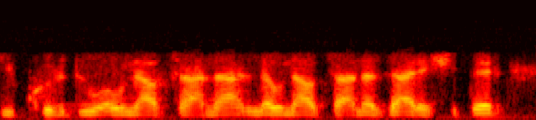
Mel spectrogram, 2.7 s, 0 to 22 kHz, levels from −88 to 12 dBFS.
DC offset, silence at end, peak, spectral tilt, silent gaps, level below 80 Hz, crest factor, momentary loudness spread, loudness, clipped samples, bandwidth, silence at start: under 0.1%; 0.2 s; -10 dBFS; -7 dB/octave; none; -70 dBFS; 16 dB; 3 LU; -26 LUFS; under 0.1%; 6 kHz; 0 s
